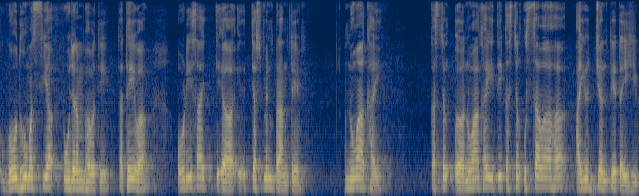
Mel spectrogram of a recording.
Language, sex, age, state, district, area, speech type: Sanskrit, male, 30-45, Rajasthan, Ajmer, urban, spontaneous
